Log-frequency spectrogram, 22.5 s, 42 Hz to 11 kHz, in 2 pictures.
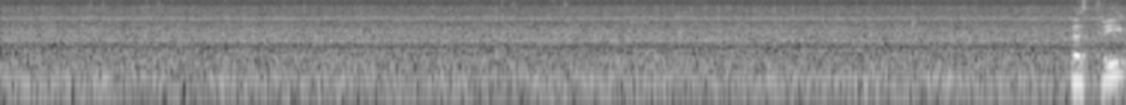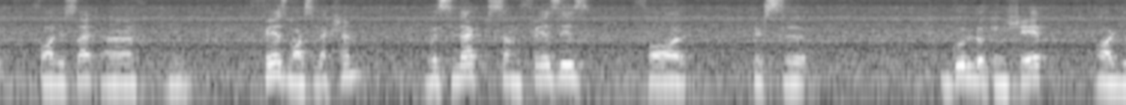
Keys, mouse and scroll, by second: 2.5 ctrl+r, 11.3 3, 14.9-18.0 middle drag.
